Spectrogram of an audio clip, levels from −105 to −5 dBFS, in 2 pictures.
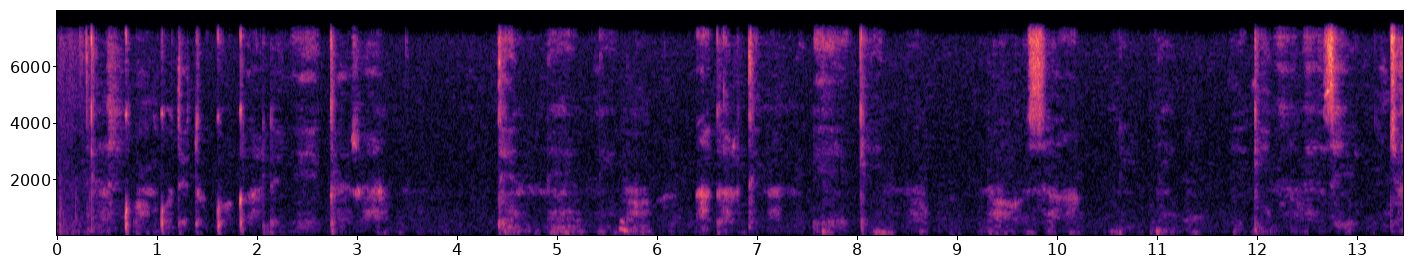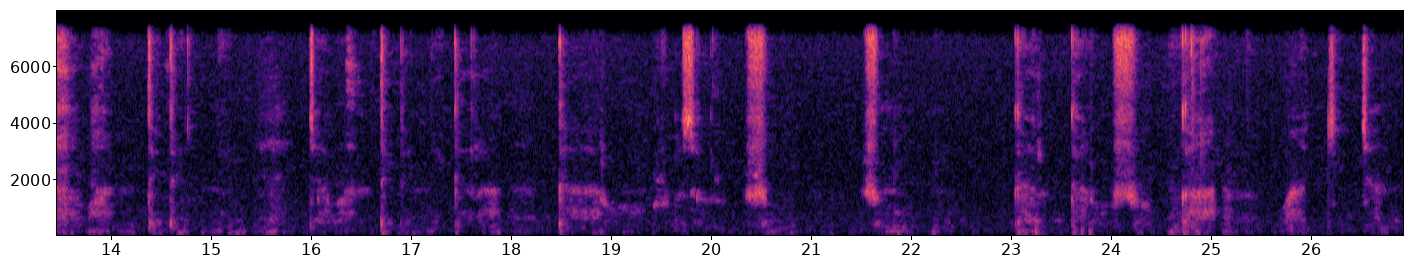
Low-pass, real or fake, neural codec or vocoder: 7.2 kHz; real; none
